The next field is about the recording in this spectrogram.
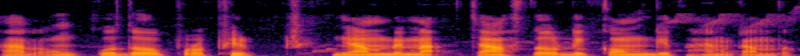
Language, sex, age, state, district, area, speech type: Santali, male, 18-30, Jharkhand, Pakur, rural, spontaneous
